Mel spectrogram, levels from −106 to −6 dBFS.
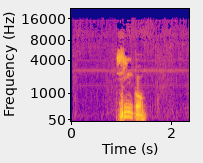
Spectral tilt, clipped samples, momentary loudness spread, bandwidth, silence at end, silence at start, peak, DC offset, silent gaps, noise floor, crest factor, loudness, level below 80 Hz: -5 dB/octave; under 0.1%; 25 LU; 17 kHz; 0.85 s; 0.9 s; 0 dBFS; under 0.1%; none; -45 dBFS; 20 dB; -16 LUFS; -42 dBFS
